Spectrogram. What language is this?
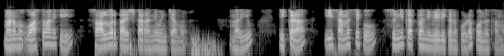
Telugu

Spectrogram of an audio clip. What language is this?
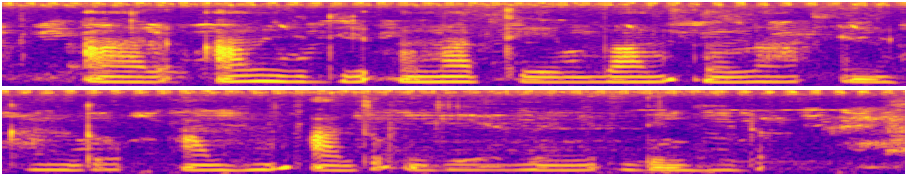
Santali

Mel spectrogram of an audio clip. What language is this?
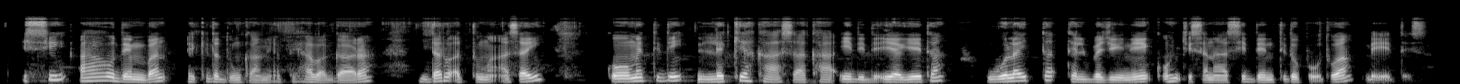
Wolaytta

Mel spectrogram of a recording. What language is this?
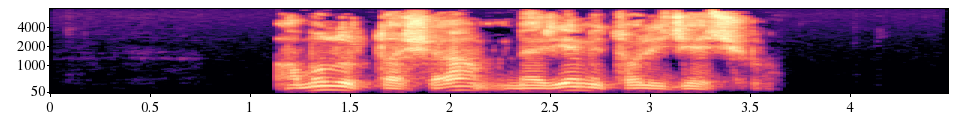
Laz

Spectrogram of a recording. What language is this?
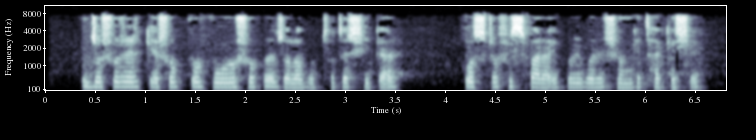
Bangla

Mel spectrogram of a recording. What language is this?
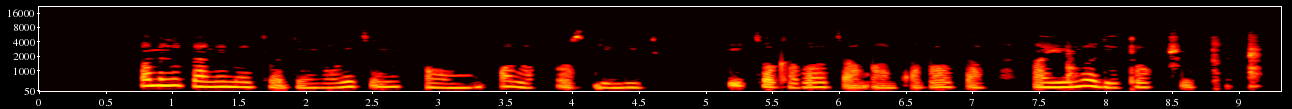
Nigerian Pidgin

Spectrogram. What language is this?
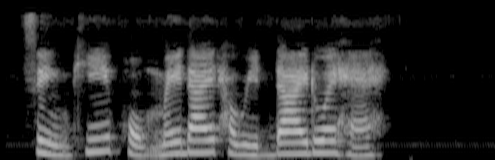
Thai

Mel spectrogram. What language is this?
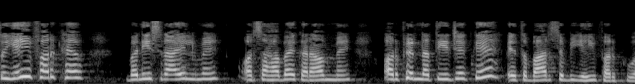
Urdu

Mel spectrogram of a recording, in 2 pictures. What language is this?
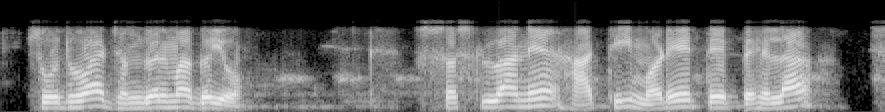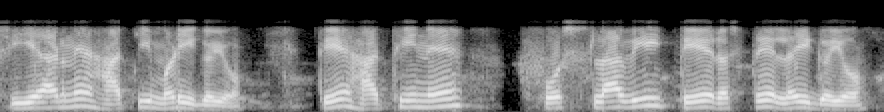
Gujarati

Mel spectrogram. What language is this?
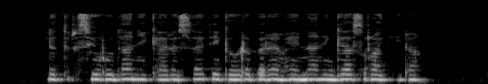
Central Kurdish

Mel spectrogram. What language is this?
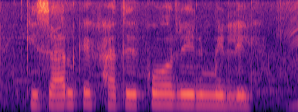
Bhojpuri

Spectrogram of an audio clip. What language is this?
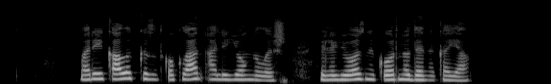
Mari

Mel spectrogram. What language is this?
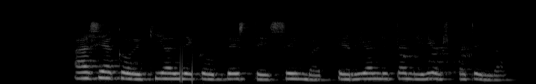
Basque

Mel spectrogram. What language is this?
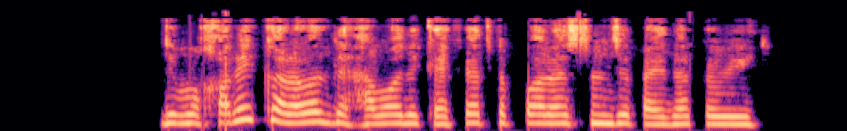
Pashto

